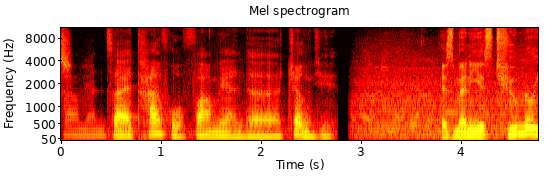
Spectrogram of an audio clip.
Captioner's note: speaking foreign language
